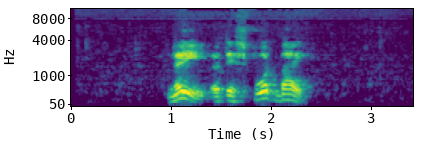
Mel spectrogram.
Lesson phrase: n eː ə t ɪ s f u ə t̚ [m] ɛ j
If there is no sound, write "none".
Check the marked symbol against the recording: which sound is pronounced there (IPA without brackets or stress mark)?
b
